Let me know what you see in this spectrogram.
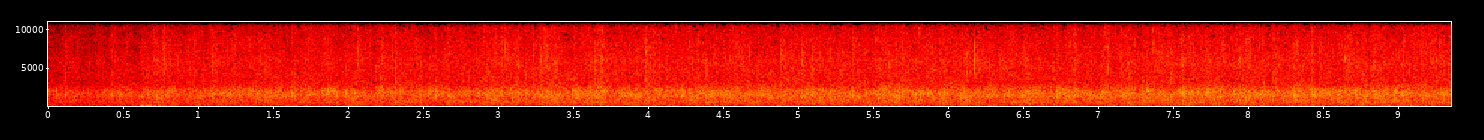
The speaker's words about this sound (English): Warm applause here in St. Patrick's Hall as the new president looks around the room smiling.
